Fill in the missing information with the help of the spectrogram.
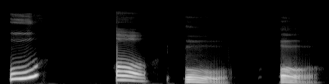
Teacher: इसीलिए ये वृत्तामुखी यानी गोल मुंह वाले स्वर हैं।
